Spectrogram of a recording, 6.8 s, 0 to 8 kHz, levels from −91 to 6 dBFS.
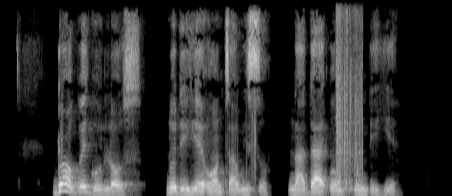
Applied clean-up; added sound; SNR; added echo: none; Crushing; 6 dB; none.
